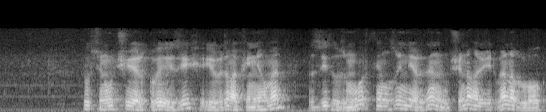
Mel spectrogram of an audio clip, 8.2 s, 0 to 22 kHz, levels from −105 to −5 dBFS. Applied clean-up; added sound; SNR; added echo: none; none; none; none.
